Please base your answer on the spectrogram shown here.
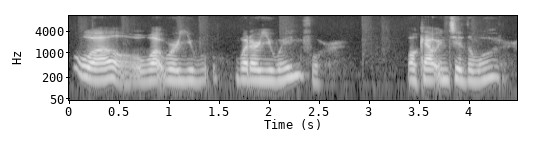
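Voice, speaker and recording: With visual novel music playing behind, a streamer reads the story aloud as let's play narration in a mid-range voice that's a little mellow and moves at normal speed. Every so often a phrase trips them up and gets read again.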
